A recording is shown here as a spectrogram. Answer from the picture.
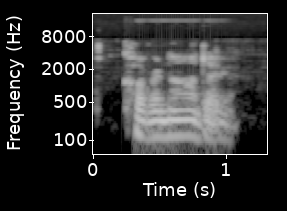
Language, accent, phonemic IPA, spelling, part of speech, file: English, Southern England, /ˌkɒɹəˈnɑːdəʊ/, Coronado, proper noun, LL-Q1860 (eng)-Coronado.wav
- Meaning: 1. A surname from Spanish 2. A city in San Diego County, California, United States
